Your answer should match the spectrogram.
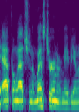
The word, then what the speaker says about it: Appalachian: I was like, I hope they don't say Appalachian in Western. I hope they say Appalachin in Western.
